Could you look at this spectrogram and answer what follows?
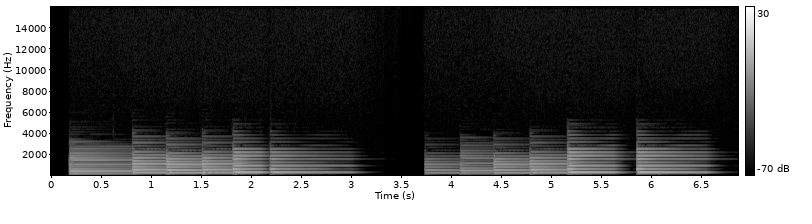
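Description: Piano playing the alto line of a choral piece one note at a time, with no chords or voice. Two short phrases of about six notes each, with a brief gap between them, and the last note held.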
